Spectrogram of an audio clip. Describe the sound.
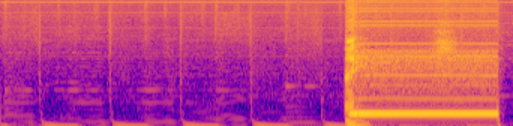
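Telephone line tones while a call is being placed: a regular series of low, soft pulses, then a loud, steady single-pitch tone that holds for about a second before cutting off abruptly.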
